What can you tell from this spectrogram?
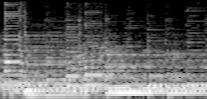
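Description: Background music: acoustic guitar playing, with no singing.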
